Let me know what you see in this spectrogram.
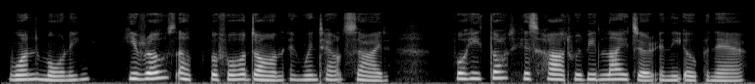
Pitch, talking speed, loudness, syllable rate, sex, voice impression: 220 Hz, 175 wpm, -19 LUFS, 4.6 syllables/s, female, very feminine, slightly young, very thin, tensed, very weak, slightly dark, very soft, clear, fluent, raspy, very cute, very intellectual, refreshing, very sincere, very calm, very friendly, very reassuring, very unique, elegant, slightly wild, very sweet, lively, very kind, very modest, very light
